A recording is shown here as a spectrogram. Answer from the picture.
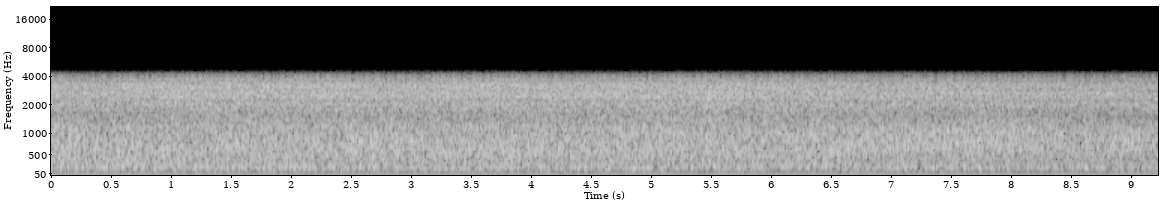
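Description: A Chu-Kuang express passenger train running past on the rails: a steady rushing noise of its wheels on the track.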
